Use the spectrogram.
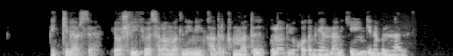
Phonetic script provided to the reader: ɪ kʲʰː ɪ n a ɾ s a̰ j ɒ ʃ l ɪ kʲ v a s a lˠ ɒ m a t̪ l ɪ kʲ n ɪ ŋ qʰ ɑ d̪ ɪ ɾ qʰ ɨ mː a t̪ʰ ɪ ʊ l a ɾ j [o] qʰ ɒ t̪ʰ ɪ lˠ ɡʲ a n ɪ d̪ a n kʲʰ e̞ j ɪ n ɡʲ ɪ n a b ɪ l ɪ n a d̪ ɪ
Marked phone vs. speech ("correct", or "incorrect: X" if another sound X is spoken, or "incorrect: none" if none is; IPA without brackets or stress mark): correct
